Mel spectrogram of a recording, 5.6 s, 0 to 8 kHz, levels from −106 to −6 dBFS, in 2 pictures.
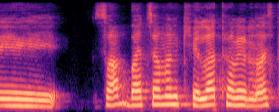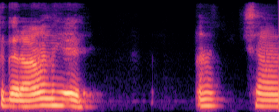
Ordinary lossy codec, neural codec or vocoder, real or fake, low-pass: none; codec, 44.1 kHz, 2.6 kbps, DAC; fake; 7.2 kHz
